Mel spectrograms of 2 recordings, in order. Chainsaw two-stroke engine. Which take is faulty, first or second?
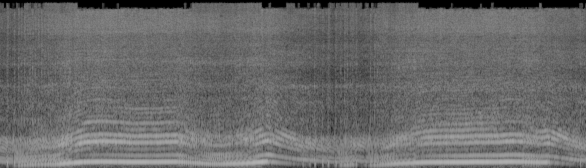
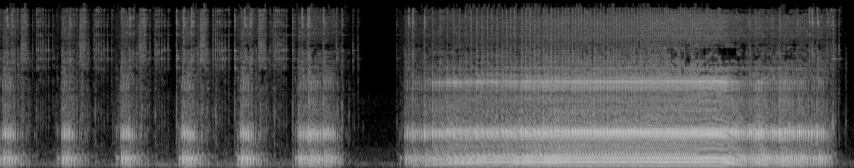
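second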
